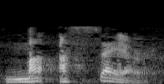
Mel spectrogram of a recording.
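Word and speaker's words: מעשר: word for tithing is ma'aser. Asser. The Hebrew word for wealth is osher. There's an Do you hear same word except one has an S sound, one has an SH sound.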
